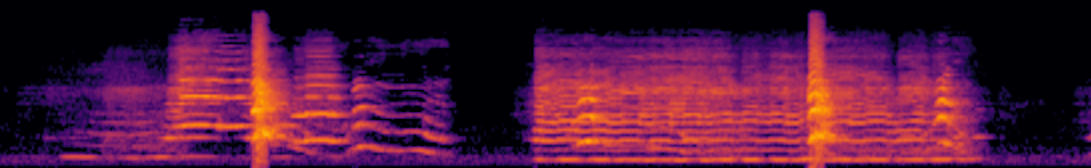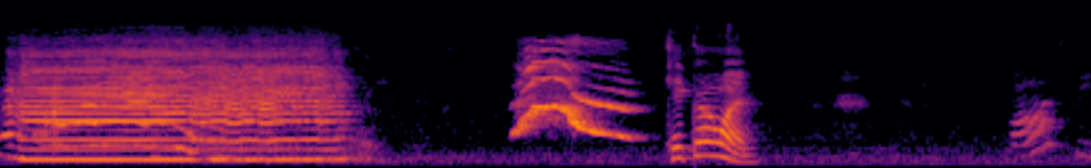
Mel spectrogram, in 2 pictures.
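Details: Pet dog howling along while someone plays the clarinet: sustained wavering clarinet notes overlap drawn-out whining howls and a couple of sharp yips, ending with falling whimpers.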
